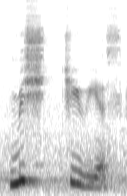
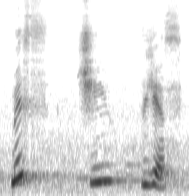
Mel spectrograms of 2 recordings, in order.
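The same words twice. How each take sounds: First: Said in the usual way. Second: मिस्चीवियस said slowly, each syllable spelled out clearly; careful slow pronunciation. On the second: Shown as a demonstration. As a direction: stretch out मिस्चीवियस so every syllable can be heard. (मिस्चीवियस को धीरे-धीरे, हर syllable साफ़ बोलते हुए) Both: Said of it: "three syllable है इस".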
